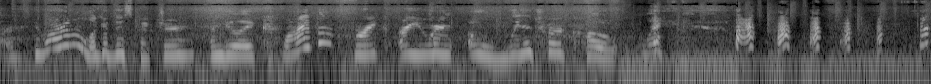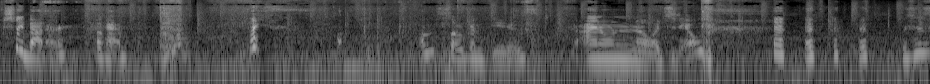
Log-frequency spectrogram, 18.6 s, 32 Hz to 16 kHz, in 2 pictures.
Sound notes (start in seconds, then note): 6.8 laughs; 11.7 laughs; 17.6 laughs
